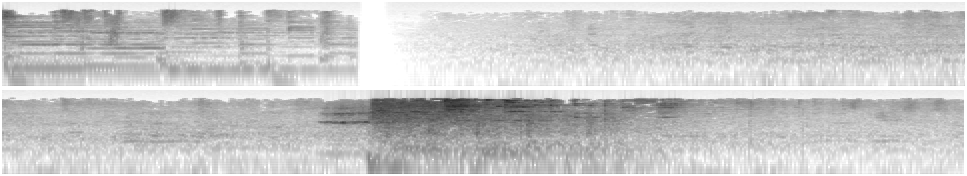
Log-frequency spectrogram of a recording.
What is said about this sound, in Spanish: Ha sufrido un accidente en su moto y se ha golpeado fuertemente su rostro.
